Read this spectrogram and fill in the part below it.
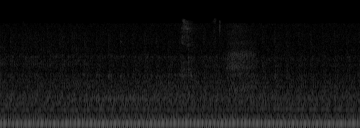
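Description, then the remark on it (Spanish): A bus bound for the mausoleum idles steadily as passengers are asked to board, a continuous deep rumbling drone with an even, unchanging level throughout and no voices. “Les pido a todos que por favor suban al autobús.”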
